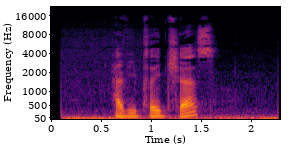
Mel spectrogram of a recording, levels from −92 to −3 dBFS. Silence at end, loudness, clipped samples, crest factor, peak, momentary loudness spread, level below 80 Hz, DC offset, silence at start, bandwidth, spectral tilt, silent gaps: 0 s; -29 LUFS; under 0.1%; 20 dB; -10 dBFS; 21 LU; -42 dBFS; under 0.1%; 0.1 s; 16 kHz; -6 dB/octave; none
